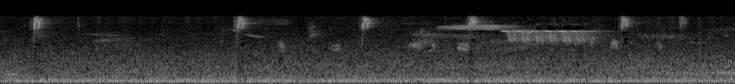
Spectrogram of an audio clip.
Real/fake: real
